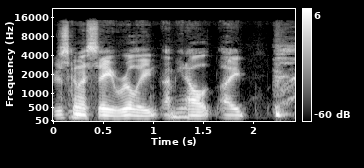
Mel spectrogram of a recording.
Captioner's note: laughter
